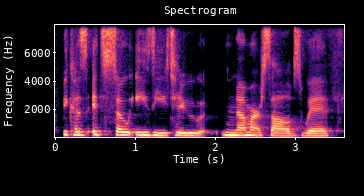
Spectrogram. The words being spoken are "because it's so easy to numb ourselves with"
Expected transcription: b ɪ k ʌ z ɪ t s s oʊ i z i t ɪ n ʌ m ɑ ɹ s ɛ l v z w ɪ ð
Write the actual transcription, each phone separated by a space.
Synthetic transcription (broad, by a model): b ɪ k ʌ z ɪ t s s oʊ i z i t ɪ n ʌ m ɑ ɹ s ɛ l v z w ɪ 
